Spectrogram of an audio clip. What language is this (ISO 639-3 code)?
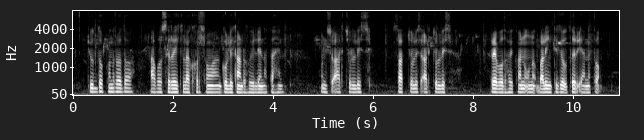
sat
